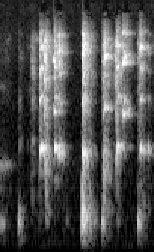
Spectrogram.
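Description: Dry-erase marker squeaking across a whiteboard in a run of about five short strokes, each squeak at the same high pitch.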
